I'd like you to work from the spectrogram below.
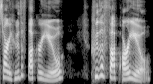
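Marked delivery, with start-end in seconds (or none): none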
